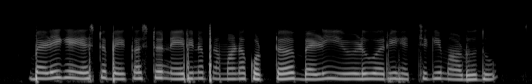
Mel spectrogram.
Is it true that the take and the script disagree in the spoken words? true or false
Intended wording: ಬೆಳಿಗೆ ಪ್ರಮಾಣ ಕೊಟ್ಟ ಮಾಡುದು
true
